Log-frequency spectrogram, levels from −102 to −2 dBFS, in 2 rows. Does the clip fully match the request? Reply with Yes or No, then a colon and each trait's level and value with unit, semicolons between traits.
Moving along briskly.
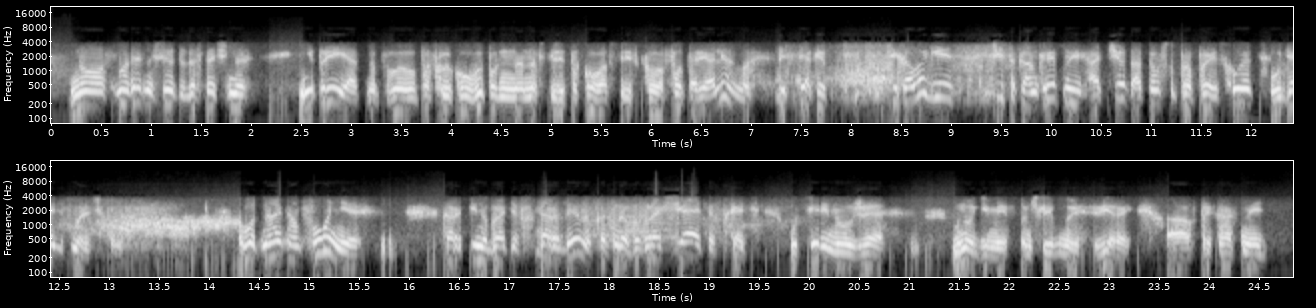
No: average, 125 wpm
